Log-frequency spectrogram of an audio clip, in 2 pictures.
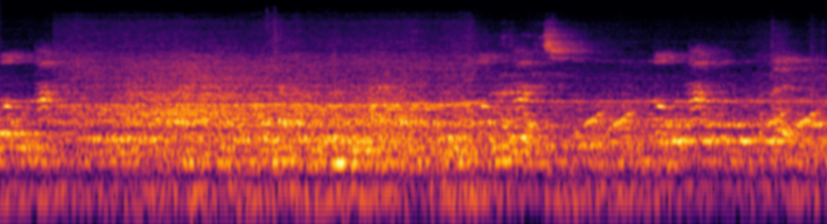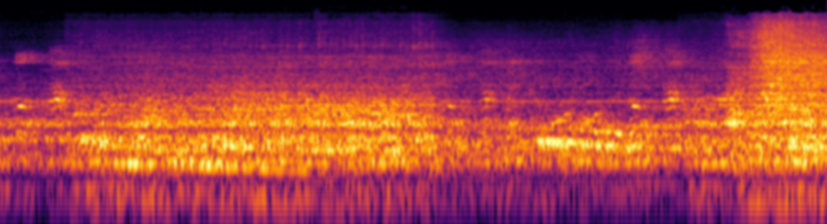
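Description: A jet airliner's engines roar steadily, heard through loudspeakers in a room.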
